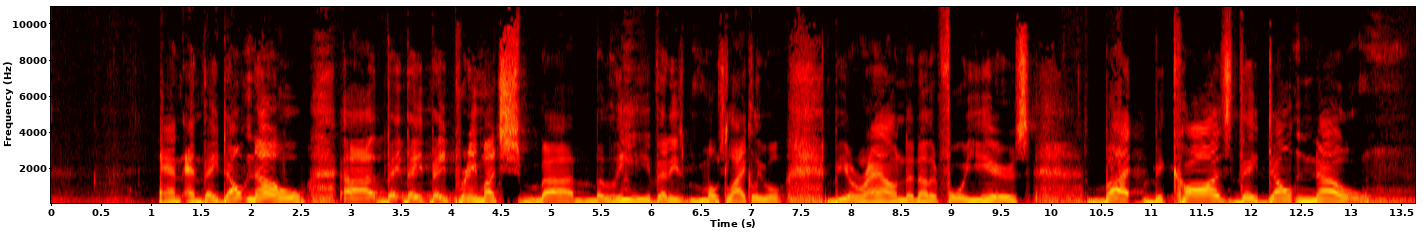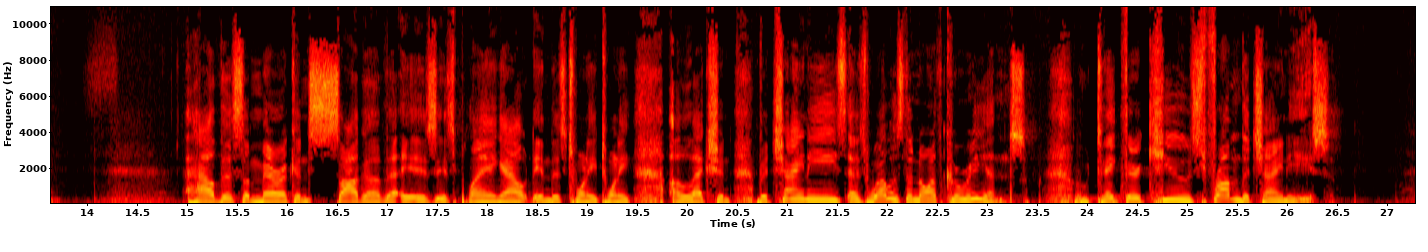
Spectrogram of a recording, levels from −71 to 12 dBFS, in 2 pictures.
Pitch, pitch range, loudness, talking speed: 170 Hz, 140-220 Hz, -21 LUFS, 125 wpm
